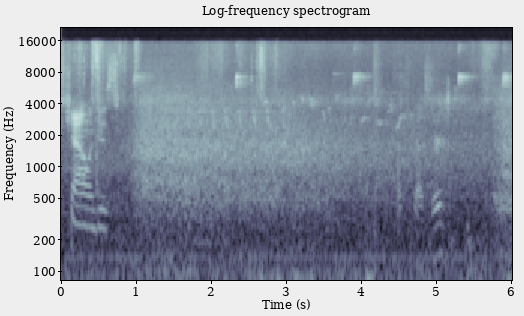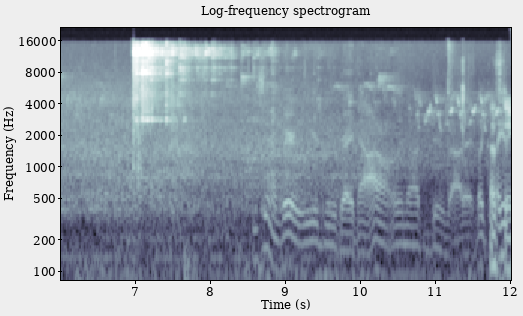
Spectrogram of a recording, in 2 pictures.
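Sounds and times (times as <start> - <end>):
faint outdoor background: 0.0 - 12.0
disc striking metal chains: 7.0 - 9.3.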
